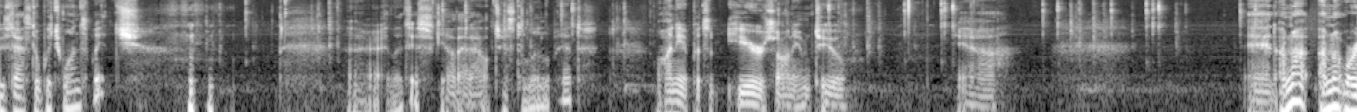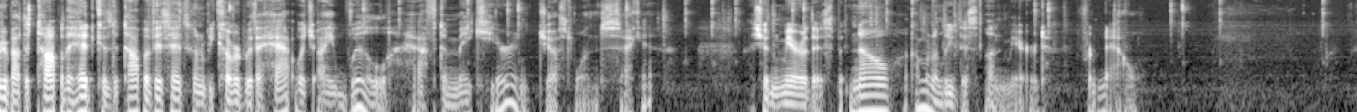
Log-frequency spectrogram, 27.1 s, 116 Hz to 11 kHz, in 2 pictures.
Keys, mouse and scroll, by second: 0.0 z, 2.5 middle click, 3.1 s, 5.0 s, 6.1 KP_3, 6.7-7.3 scroll up 1, 7.8 z, 8.4 alt+a, 8.7 c, 9.7 g, 10.7 alt+a, 10.9 c, 11.8 g, 15.1 alt+a, 15.3 c, 16.1 g, 17.6 middle click, 18.6 click, 19.7 click, 20.4 shift+middle click, 20.9 middle click, 21.5 shift+click, 22.4 shift+middle click, 22.9 s, 24.2 z, 24.7 z, 25.8-26.9 middle drag.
